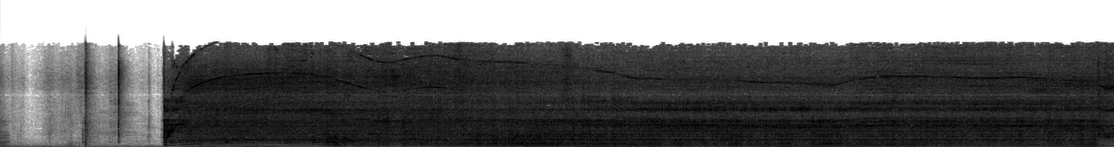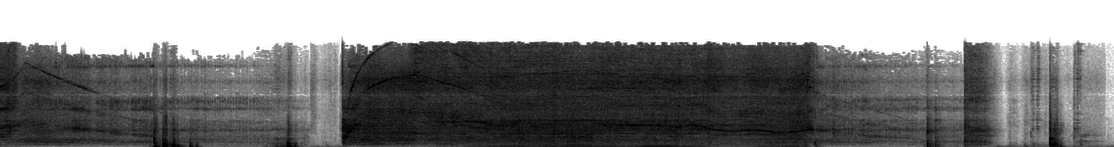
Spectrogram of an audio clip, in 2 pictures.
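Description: Handheld grinder with a cutting wheel running in two long passes, each starting with a rising whine as it spins up, cutting through a seized leaf-spring mounting bolt that won't come out. A few sharp metal knocks come between the passes and near the end.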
